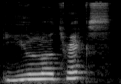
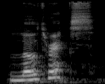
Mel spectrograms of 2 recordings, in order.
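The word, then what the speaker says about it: Ulothrix: about those specific examples there's different ways to pronounce this the british way is eulatrix and the american way is to pronounce it as lothrics these are going to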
